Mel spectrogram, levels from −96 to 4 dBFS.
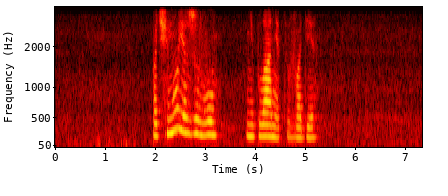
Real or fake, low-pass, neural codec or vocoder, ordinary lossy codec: real; 3.6 kHz; none; Opus, 16 kbps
